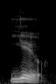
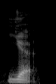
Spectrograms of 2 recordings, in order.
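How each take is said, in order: First: The word has a full, clear vowel. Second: The word has a weak, reduced vowel.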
